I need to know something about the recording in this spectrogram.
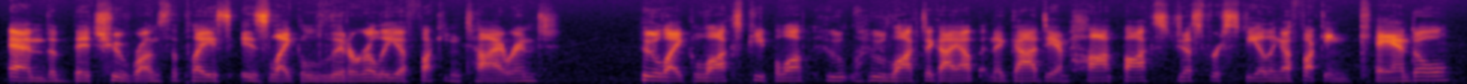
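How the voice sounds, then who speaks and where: A woman's voice: deep voice, fairly even intonation, normal speed, sharp tone. A woman streaming a video game with casual, exasperated, sweary commentary.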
